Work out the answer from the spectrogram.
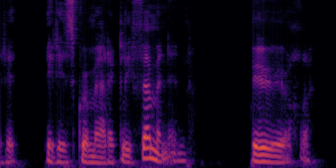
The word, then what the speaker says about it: heure: heure, heure. Now, heure begins with a vowel sound because the h is silent.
